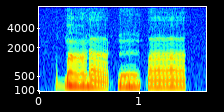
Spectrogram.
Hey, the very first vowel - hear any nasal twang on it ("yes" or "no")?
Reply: yes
